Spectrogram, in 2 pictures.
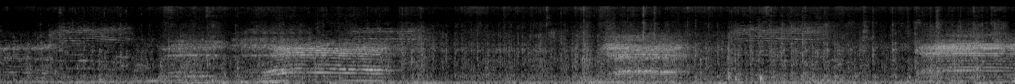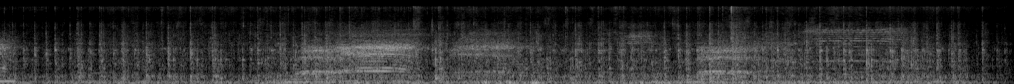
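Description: Sheep and lambs bleating, about eight separate calls spread through the time, over a steady low hum.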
